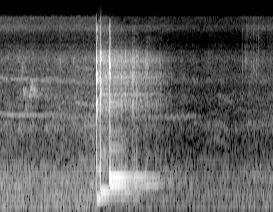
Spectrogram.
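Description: A short bright chime rings out.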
